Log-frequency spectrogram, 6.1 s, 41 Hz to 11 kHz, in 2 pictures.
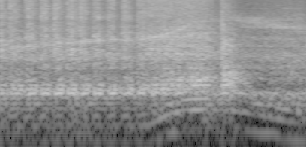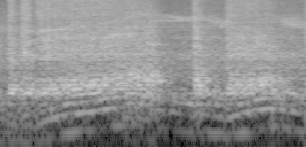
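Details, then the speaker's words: Honda EK hatch with a turbo F23 swap and a cam with VTEC lockout, running on its own for the first time and not yet tuned. The engine catches and rises and falls cleanly through several blips with a lumpy cam note; healthy. "but the car is actually starting and running on its own stays argument sounds really good you can definitely hear that cam in it with the VTEC lockout and stuff it sounds really good"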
